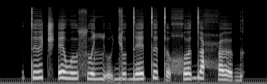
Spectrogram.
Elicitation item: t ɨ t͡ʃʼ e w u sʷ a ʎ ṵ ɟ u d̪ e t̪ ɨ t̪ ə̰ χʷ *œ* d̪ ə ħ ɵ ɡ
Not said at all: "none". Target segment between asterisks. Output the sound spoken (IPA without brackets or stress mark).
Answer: ə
